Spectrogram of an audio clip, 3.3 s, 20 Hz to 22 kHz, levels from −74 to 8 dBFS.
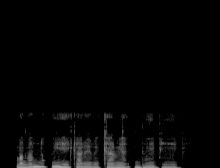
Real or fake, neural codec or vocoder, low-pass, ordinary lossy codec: real; none; 7.2 kHz; none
